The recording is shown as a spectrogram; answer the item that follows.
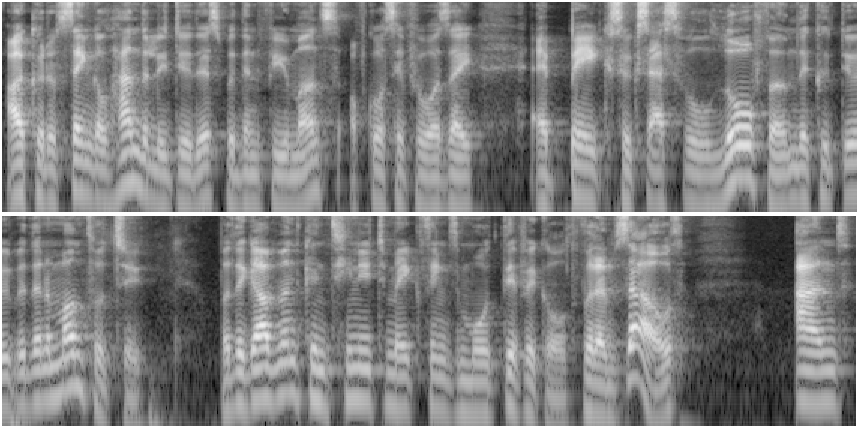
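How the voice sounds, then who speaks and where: A man's voice: on the low side, expressive, fairly quick, a little mellow. A man hosting an online news channel, delivering opinionated commentary in emphatic bursts. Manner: emphatic, rising and falling in bursts.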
